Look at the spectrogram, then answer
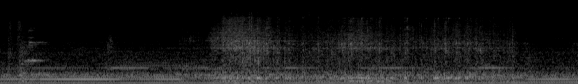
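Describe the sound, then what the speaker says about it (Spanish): A sewing machine stitches a diagonal seam on a tailored handkerchief pocket, running with a steady mechanical hum and rattle that grows busier partway through, with no talking. "Cosemos en diagonal."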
